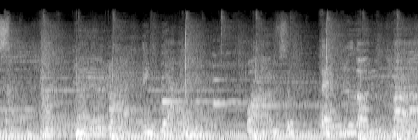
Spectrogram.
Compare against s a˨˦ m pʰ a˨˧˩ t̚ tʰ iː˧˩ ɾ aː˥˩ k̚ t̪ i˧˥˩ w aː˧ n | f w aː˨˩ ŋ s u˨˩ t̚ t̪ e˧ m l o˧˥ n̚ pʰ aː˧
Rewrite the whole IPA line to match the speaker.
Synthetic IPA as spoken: s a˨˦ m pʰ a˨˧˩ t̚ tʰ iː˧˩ ɾ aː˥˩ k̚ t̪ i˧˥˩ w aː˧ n | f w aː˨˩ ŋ s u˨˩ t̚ t̪ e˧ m l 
